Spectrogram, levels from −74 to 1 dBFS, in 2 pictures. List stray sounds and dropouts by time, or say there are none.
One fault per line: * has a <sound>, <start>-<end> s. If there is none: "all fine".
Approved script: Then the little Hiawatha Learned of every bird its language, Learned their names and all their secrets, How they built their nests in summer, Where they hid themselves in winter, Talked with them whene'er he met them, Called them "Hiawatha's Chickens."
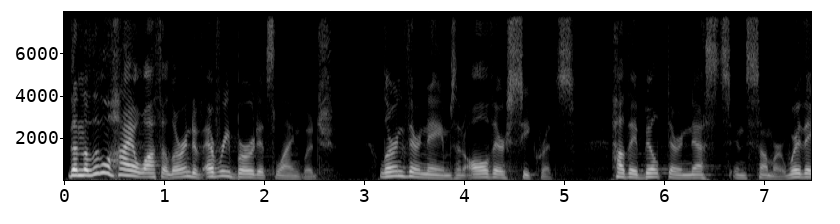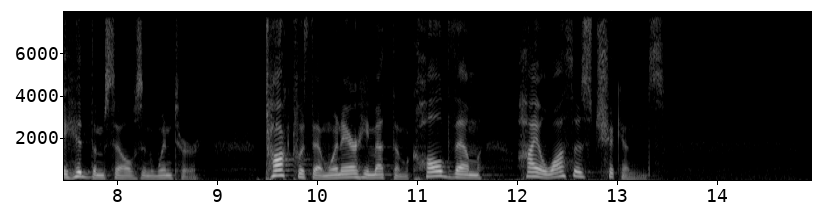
all fine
